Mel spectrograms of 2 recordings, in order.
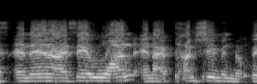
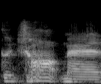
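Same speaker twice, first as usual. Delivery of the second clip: hushed, half-whispered, under the breath; 2 semitones lower, 4 dB quieter than usual. A player mid-fight, punching an opponent who keeps laughing, half-whispering. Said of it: "I whisper like".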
